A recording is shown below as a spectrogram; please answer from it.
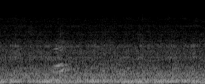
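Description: A steady low mechanical hum, with a brief spoken "okay" about half a second in.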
